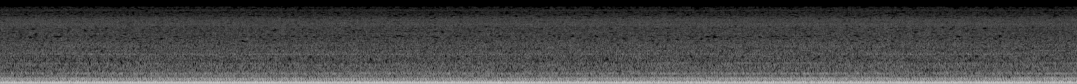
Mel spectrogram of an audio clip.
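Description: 2004 Ford Freestar V6 engine running steadily, hot, with its electric cooling fans commanded to low speed but not running.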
